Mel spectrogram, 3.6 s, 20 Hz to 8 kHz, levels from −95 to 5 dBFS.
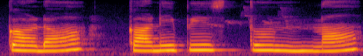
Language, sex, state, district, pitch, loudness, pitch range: Telugu, female, Andhra Pradesh, Sri Satya Sai, 240 Hz, -16 LUFS, 220-250 Hz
